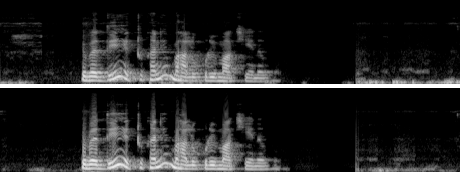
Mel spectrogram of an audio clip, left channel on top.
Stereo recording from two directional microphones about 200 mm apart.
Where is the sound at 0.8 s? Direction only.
15° right (ahead or behind).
